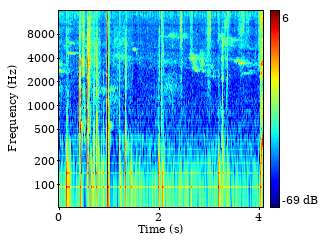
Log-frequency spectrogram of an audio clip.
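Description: A handful of sharp taps and clicks, bunched in the first second and then a few fainter ones: a Schleich plastic toy horse's hooves being tapped along the ground as it is made to walk.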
